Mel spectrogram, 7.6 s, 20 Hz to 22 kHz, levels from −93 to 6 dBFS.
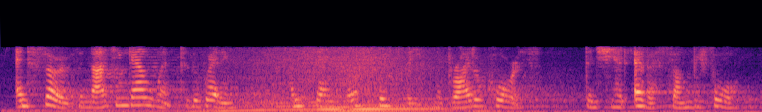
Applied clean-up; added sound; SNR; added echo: none; Accelerating, revving, vroom / Car; 6 dB; reverberation time 2.5 s.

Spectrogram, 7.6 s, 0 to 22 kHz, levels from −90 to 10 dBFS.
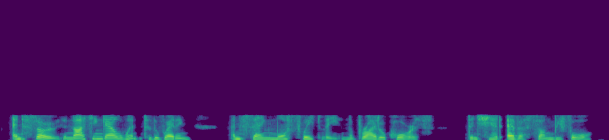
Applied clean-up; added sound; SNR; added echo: none; none; none; none.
